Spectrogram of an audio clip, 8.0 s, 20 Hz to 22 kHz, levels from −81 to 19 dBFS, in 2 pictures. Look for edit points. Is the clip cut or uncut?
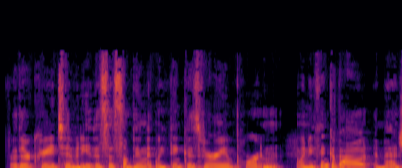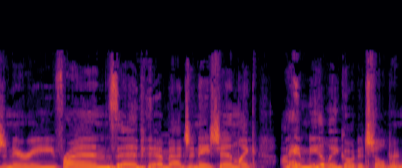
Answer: cut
